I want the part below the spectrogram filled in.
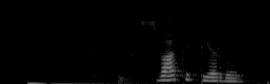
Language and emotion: Russian, neutral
